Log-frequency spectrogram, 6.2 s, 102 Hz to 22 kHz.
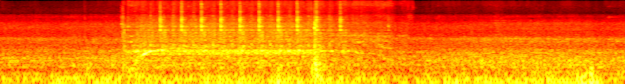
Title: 2021 ez go express L4 efi diagnosis, turn over no start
